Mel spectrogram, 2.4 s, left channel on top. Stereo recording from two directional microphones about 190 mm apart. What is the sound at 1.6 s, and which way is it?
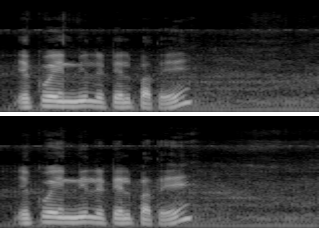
Vehicle, 20° left (ahead or behind).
